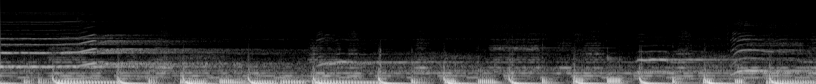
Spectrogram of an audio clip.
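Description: Background electronic music: a deep, throbbing pulse under sustained synth tones that slide up in pitch to a new note several times.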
